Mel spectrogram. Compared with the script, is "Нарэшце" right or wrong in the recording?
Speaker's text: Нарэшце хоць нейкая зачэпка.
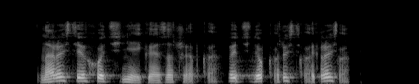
right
